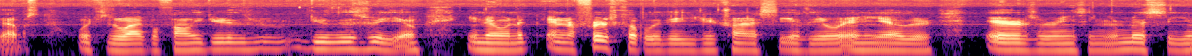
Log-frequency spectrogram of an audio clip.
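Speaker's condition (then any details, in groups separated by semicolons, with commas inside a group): Cerebral palsy; diplegia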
